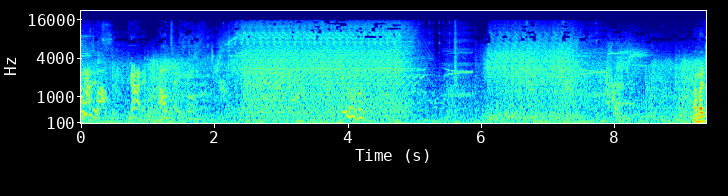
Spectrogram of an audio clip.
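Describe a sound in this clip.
Energy blasts whoosh and burst in a video game.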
